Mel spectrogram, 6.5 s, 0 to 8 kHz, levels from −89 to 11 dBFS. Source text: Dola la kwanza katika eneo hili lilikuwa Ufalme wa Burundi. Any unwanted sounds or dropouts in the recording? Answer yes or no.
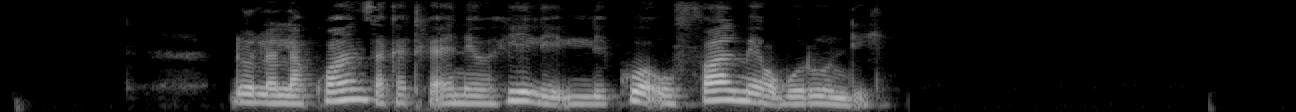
no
